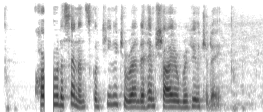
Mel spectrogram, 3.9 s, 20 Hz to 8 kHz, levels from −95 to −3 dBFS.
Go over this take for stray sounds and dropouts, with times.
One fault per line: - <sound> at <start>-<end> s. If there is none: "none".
- dropout at 0.6-0.8 s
